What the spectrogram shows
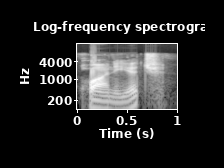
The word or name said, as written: qwa'niej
